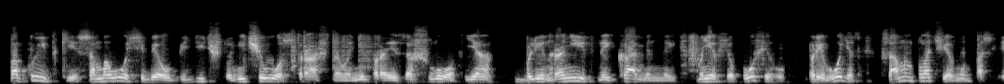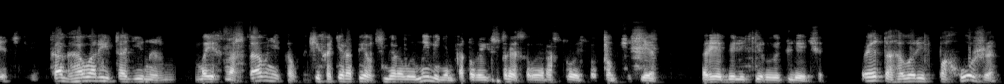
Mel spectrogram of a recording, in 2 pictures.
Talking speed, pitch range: 125 wpm, 125-170 Hz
